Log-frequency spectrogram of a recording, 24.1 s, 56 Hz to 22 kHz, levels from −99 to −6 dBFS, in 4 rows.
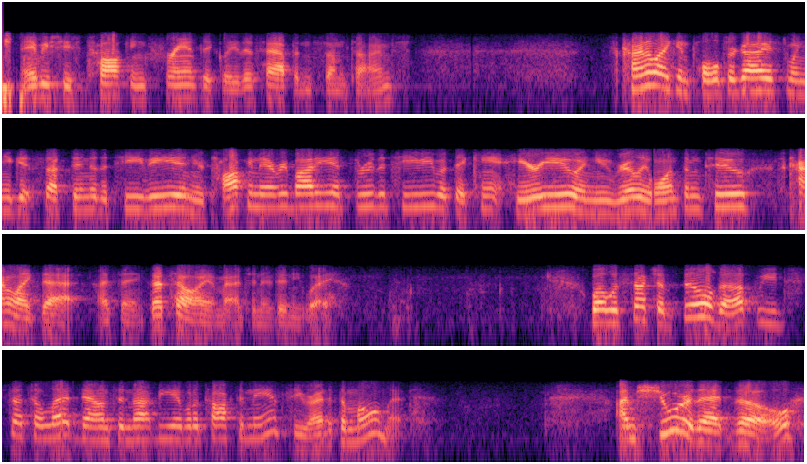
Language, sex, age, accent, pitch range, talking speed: English, male, 40-59, American, 145-190 Hz, 190 wpm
